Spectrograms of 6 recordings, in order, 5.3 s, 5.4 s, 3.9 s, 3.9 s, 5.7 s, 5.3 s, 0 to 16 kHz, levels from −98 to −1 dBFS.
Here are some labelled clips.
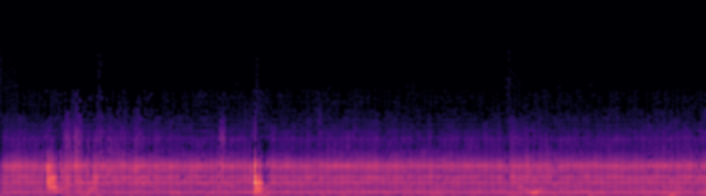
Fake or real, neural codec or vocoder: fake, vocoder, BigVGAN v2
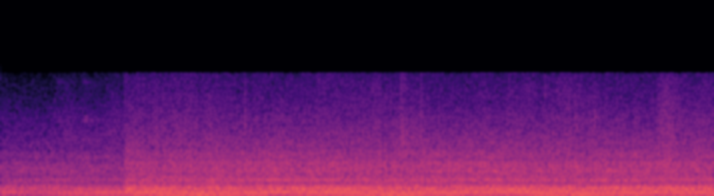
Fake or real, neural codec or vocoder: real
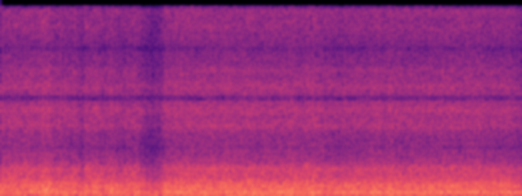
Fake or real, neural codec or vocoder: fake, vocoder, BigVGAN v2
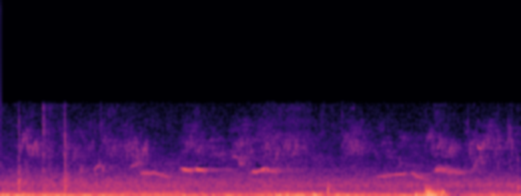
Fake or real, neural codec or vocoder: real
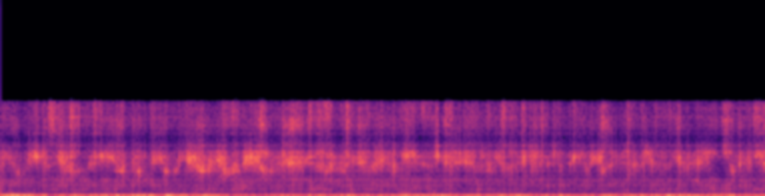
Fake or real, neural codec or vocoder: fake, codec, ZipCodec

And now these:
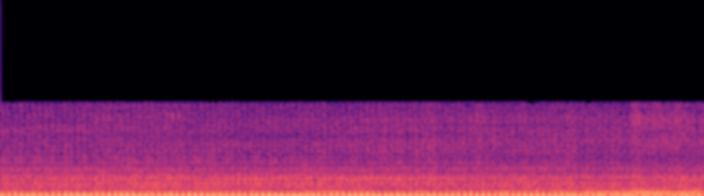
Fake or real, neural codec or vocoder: real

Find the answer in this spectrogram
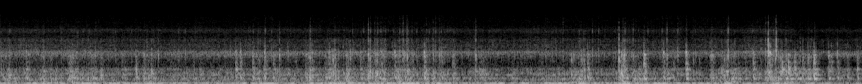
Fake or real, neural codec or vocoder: real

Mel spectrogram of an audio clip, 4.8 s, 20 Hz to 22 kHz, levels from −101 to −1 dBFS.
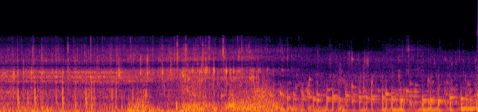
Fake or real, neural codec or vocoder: real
